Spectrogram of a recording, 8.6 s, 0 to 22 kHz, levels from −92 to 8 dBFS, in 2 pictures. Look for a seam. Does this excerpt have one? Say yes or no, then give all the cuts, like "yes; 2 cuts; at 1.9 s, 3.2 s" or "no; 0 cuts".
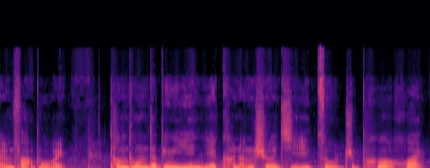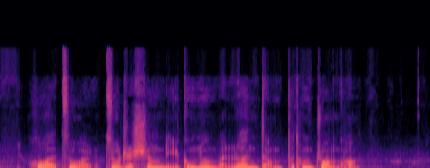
yes; 1 cut; at 5.3 s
